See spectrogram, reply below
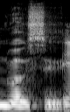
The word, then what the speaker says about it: Nwosu: Nwosu.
